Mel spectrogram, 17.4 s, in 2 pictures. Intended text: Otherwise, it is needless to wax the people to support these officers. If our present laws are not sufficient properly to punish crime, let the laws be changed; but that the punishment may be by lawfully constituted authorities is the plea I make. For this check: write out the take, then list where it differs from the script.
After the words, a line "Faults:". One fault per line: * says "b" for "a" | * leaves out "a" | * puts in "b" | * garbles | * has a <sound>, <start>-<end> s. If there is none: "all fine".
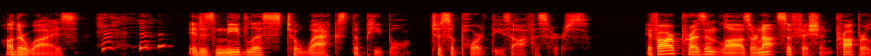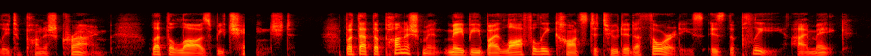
Otherwise, it is needless to wax the people to support these officers. If our present laws are not sufficient properly to punish crime, let the laws be changed; but that the punishment may be by lawfully constituted authorities is the plea I make.
Faults:
* has a laugh, 1.0-1.7 s
* has a dropout, 11.2-11.3 s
